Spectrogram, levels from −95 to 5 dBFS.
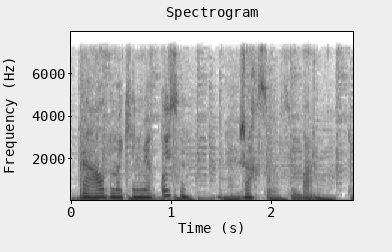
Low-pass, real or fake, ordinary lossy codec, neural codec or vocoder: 7.2 kHz; real; none; none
